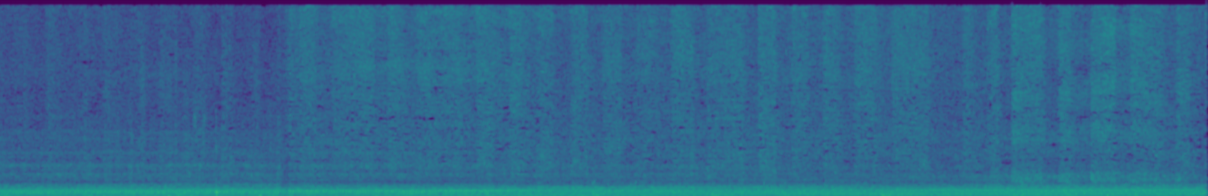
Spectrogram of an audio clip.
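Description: Air spray gun hissing in repeated short strokes, spraying Caldera orange-peel texture paint onto a wooden speaker cabinet, over the steady hum of a running air compressor.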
